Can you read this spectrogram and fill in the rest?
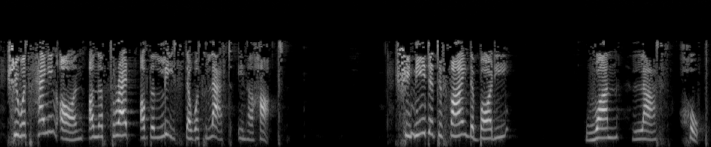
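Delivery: loud, measured, suspenseful storytelling; dramatic preached narration. Acted. Preacher telling the congregation of Mary at dawn, dramatic narration. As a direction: declaim the story with mounting drama.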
